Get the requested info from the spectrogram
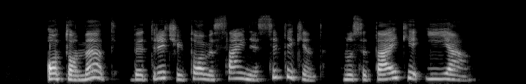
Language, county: Lithuanian, Kaunas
